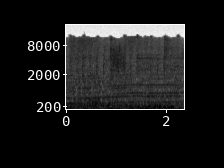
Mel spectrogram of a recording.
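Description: Racing cars from a Hot Wheels cartoon roar loudly past with tires squealing and skidding, a dense continuous burst of engine and tire noise filling the whole moment.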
